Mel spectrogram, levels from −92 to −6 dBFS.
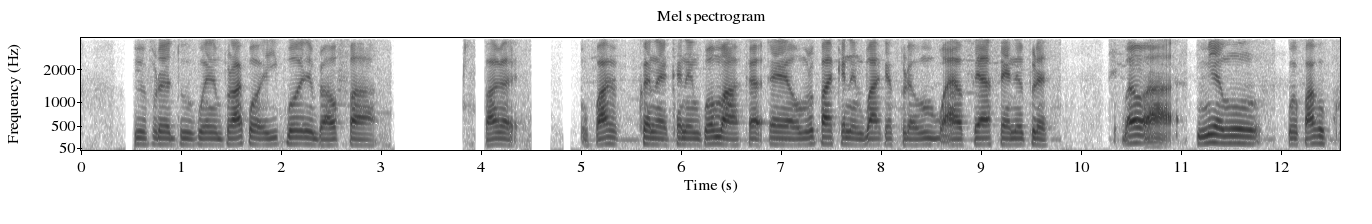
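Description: From 0 to 0.54 s, and again at 3.1 to 3.82 s, 3.94 to 4.04 s, 4.5 to 5.0 s, 9.8 to 10.28 s, 11.06 to 11.16 s and 11.94 to 12.08 s, the pauses turn to flat, featureless hiss about 8 to 28 dB quieter. This is comfort noise in place of the background, likely from discontinuous transmission, where the receiver synthesises noise while no speech is sent. It is heard over a call path that carries nothing above 4 kHz.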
